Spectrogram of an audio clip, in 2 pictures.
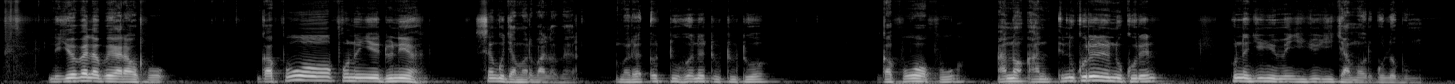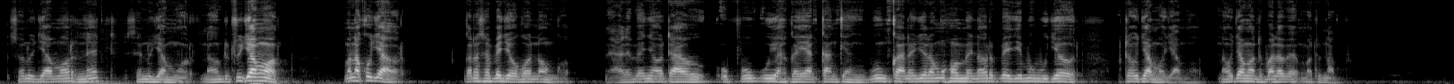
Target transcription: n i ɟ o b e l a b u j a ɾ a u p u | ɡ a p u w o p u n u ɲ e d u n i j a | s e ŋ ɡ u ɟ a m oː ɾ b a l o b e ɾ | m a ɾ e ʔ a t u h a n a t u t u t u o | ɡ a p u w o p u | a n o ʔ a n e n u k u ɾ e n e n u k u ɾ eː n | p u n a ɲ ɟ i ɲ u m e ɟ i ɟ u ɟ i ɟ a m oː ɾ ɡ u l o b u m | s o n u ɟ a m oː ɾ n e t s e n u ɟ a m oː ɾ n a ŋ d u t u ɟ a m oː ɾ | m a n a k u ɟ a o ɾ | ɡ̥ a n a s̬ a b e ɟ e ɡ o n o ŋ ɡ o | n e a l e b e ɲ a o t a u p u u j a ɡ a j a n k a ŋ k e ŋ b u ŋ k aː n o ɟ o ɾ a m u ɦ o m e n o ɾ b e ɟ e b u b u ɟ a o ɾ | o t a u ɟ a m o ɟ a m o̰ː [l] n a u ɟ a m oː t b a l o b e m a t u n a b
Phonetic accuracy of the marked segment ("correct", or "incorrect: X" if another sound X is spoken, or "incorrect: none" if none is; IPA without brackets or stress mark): incorrect: ɾ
